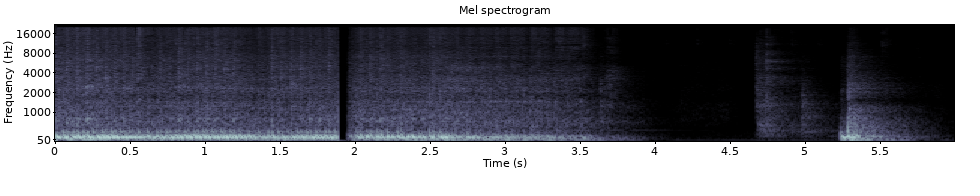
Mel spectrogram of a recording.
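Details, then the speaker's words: Racing mower engine after valve adjustment, fitted with 34 mm performance carburetors and new air filter/exhaust, choppy at first: pulls well with slow throttle but bogs and stumbles at full throttle; running lean, bigger jet planned. "What I learned is when I throttle it slowly, it's really good. When I give it full throttle, it bugs down, which means that it doesn't get enough fuel compared to the air."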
